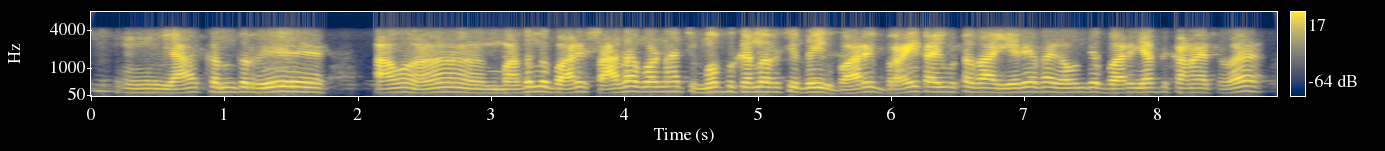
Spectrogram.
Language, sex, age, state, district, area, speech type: Kannada, male, 45-60, Karnataka, Dharwad, rural, conversation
